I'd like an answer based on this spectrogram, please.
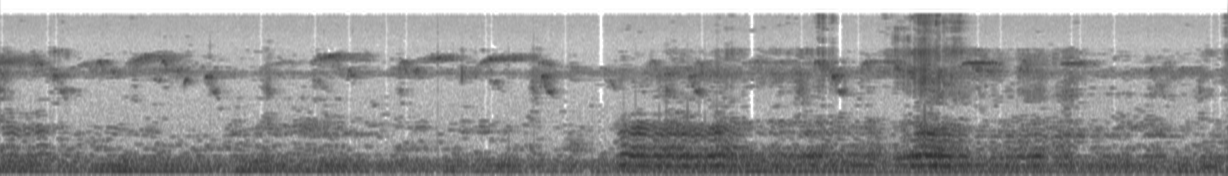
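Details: Faint bee hum at first while small birds chirp high and thin in the background, then a louder buzzing drone comes in close halfway through and holds to the end.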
